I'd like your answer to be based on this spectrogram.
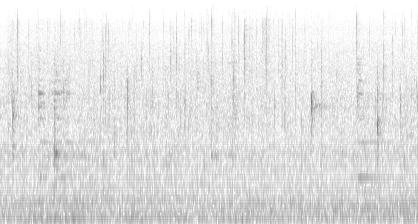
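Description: Steady sizzling of chili fritters frying in hot oil in a flat pan, a continuous crackling hiss with occasional sharper pops, no voices.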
